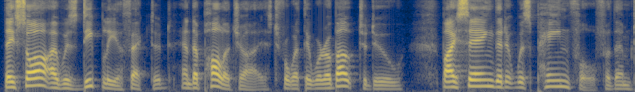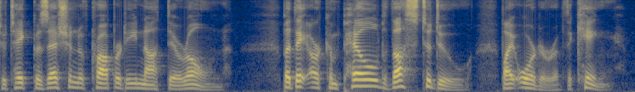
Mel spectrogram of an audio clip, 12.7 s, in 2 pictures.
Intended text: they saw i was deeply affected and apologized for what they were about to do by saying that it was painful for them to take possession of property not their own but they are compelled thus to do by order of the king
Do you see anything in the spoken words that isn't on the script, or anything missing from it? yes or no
no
